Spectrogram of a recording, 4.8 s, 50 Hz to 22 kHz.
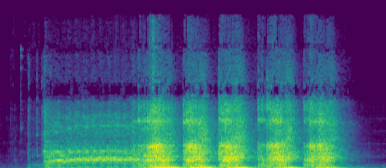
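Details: Cold 6.0 Powerstroke diesel with rough running and hard cold starts: fires and surges in uneven pulses about twice a second and bogs under throttle, with FICM main power voltage dropping, reportedly to 37. Finding: rough running from a failing FICM, replaced.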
